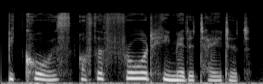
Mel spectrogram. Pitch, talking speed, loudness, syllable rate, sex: 225 Hz, 135 wpm, -16 LUFS, 4.7 syllables/s, female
